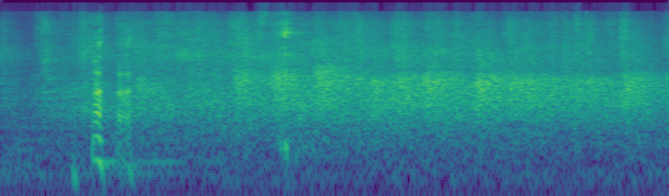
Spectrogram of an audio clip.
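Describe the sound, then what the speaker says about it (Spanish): Church congregation applauding during a Spanish-language sermon, a steady wash of clapping from a sizeable crowd that swells after a brief voice and holds evenly for about five seconds. "¿Cuántos le dan un aplauso?"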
